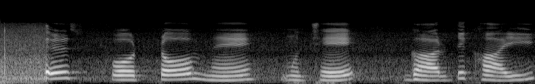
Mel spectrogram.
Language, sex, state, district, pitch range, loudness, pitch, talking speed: Hindi, male, Madhya Pradesh, Umaria, 200-270 Hz, -17 LUFS, 215 Hz, 65 wpm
